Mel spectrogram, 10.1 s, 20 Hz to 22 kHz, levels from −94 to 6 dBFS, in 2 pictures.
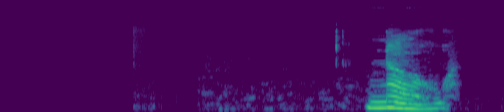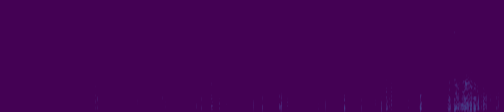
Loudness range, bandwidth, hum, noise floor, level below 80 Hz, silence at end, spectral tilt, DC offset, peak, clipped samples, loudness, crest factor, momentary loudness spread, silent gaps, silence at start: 9 LU; 7.2 kHz; none; -76 dBFS; -80 dBFS; 5.55 s; -8 dB/octave; under 0.1%; -8 dBFS; under 0.1%; -25 LUFS; 26 dB; 17 LU; none; 3.65 s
